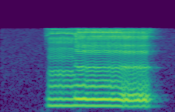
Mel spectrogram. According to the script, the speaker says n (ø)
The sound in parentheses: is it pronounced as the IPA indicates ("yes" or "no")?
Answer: yes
